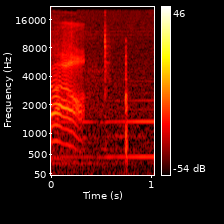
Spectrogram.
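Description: A waiter cat in Monster Hunter 2 on the PS2 gives a short, clear meow with a falling pitch, followed by two faint clicks against a steady electronic tone, with no talking.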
